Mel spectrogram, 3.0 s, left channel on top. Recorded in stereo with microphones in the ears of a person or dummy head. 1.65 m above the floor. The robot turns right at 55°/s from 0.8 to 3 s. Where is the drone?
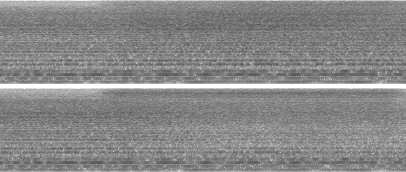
5° left; by 3.1 s 125° left.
